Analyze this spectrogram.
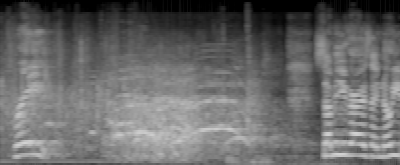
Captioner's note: audience cheering; audience laughing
